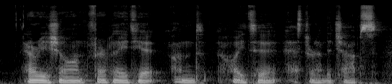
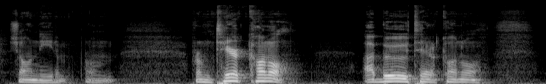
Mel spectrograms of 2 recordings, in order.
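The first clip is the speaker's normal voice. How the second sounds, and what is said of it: Botched attempt at Irish Donegal accent. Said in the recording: “Oh my God, that was heinous. I don't know what accent I slipped into there, but it wasn't a bloody Donegal one”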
